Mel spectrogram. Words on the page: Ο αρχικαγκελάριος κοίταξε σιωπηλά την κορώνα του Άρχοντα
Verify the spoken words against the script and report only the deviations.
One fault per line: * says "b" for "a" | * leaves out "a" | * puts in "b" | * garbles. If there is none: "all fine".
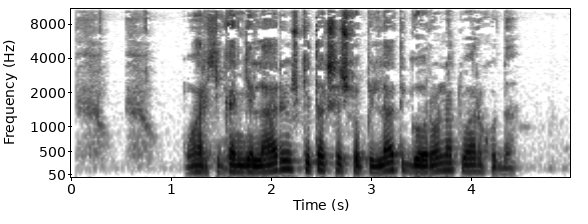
all fine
